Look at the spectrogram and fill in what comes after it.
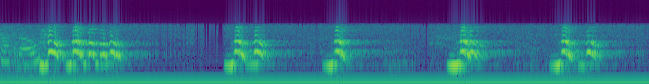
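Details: Captive siamangs in song at Amersfoort Zoo in the Netherlands, giving short loud bursts of barking, booming notes in groups about once a second, separated by brief pauses.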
